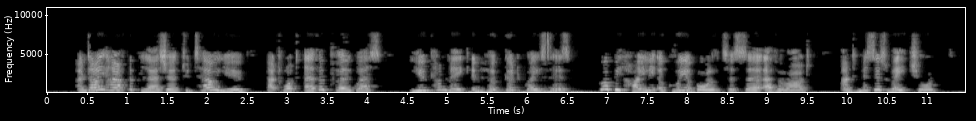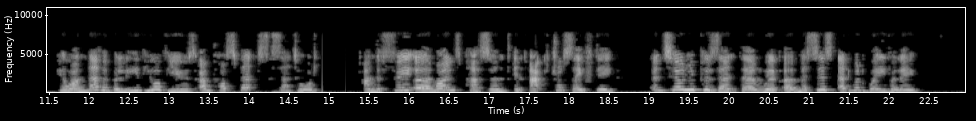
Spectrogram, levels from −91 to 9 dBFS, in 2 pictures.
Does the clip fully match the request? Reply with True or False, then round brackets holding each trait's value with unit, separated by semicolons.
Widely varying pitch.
True (6.7 semitones)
